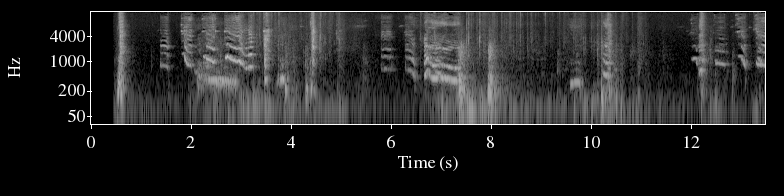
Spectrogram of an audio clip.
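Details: Choco, a lively female smooth miniature Dachshund born in 2011 and nearly four years old, kept indoors as a pet, gives a rapid string of high, wavering whines and sharp yelps broken by short pauses, some rising and falling steeply.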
